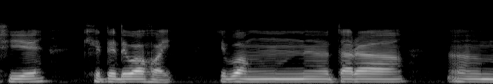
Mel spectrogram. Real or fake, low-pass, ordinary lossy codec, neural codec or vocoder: real; none; none; none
